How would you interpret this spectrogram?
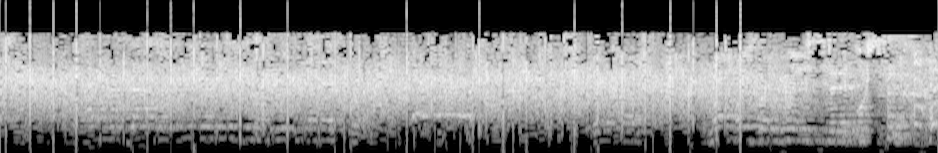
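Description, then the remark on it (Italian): A crowd at a church gathering applauds steadily for several seconds, a dense wash of many hands clapping at once with sharp individual claps popping out, loud, easing slightly near the end. “Voilà, et ceux qui sont venus là, on peut les applaudir.”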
